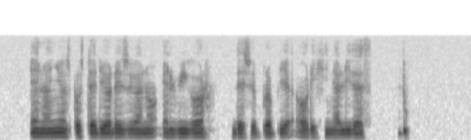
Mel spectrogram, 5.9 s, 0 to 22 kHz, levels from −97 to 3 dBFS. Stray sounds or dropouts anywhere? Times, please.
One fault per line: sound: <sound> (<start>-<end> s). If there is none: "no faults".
sound: laugh (5.0-5.1 s)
